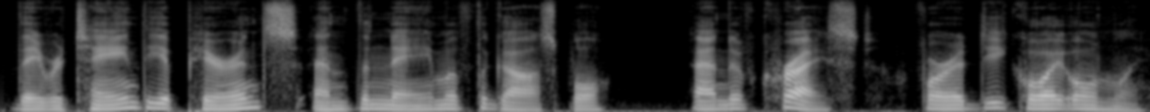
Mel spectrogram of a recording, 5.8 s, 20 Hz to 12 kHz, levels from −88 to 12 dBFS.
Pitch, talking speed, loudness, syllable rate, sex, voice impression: 125 Hz, 175 wpm, -21 LUFS, 4.8 syllables/s, male, very masculine, very adult-like, middle-aged, very thick, tensed, powerful, bright, slightly soft, clear, slightly fluent, cool, very intellectual, slightly refreshing, sincere, very calm, slightly mature, friendly, reassuring, elegant, slightly sweet, slightly lively, kind, slightly modest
